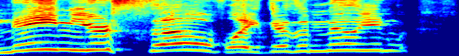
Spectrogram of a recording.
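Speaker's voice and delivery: shrill, high, full-volume yelling scream. Recalling watching a show, the speaker re-enacts screaming at the tv. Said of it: "I'm just screaming at the TV".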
